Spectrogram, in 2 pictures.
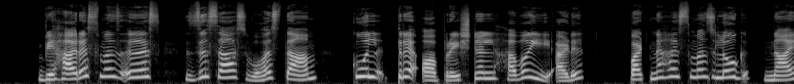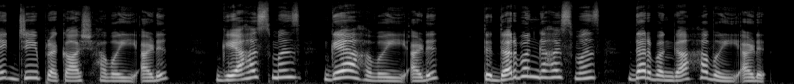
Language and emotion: Kashmiri, neutral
